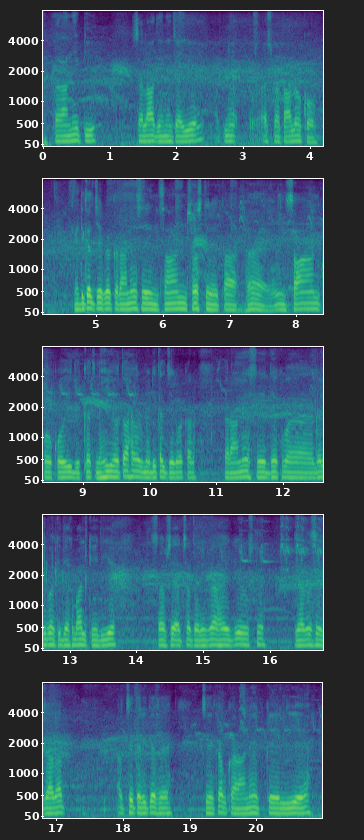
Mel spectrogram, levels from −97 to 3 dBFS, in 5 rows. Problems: constant background noise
